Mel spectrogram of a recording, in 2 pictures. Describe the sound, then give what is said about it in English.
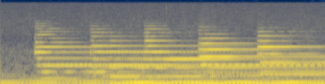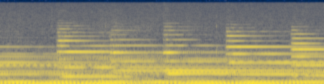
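Bells built into an upgraded pipe organ ring out in a steady sequence of bright, bell-like strikes, each note lingering, over a sustained low organ drone. No one speaks. “Now, it's not common for an organ to have bells in it.”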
